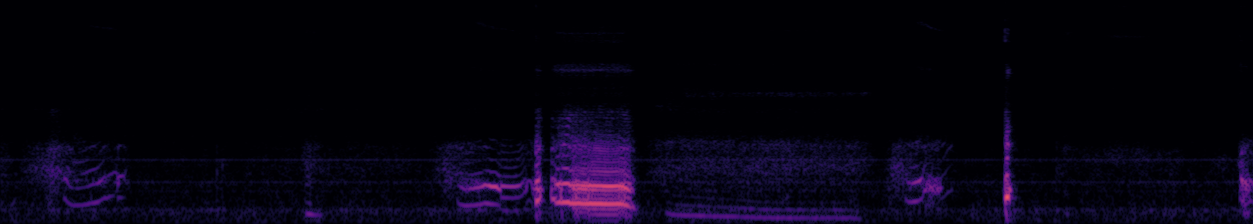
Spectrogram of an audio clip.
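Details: Rough, rattling snores in bursts with pauses and one loud prolonged snort from a sleeping husband; hashtags raise sleep apnea and stopped breathing; snoring.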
